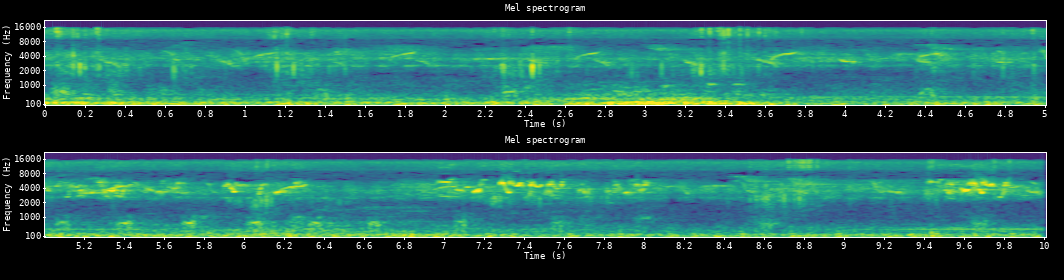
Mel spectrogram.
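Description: Small birds chirping: many short, high chirps one after another over a low background rumble.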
